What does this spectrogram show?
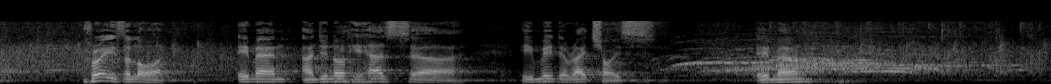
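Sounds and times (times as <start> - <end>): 
church congregation clapping: 0.0 - 3.3, 7.1 - 10.4
speech: 0.8 - 1.8, 2.4 - 6.6, 7.6 - 8.4.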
